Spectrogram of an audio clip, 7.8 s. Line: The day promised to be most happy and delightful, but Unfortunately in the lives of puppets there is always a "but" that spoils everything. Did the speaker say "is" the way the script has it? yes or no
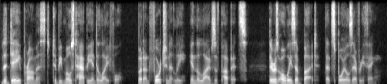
yes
